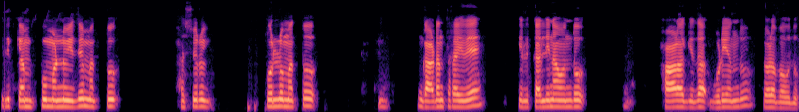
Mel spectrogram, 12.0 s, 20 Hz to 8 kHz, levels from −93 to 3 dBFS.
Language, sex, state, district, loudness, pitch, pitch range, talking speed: Kannada, male, Karnataka, Gulbarga, -17 LUFS, 170 Hz, 165-185 Hz, 85 wpm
